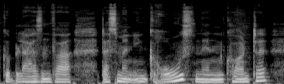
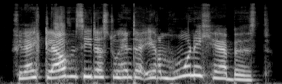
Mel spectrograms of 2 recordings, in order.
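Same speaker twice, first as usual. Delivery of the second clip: put-on very high, loud child's voice; little child; 9 dB louder than usual. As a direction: call up a helpful guess. Christopher Robin answers from below. (sehr hohe, laute Kinderstimme)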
